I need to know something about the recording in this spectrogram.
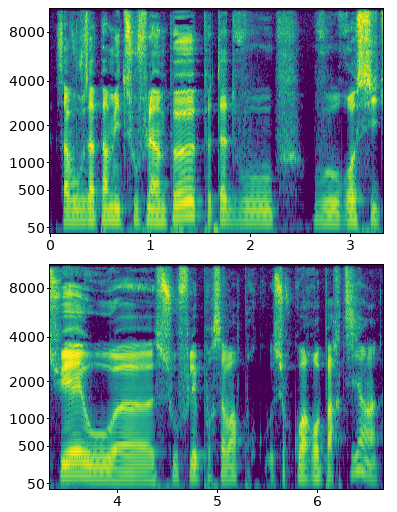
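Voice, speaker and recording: A man's voice: medium pitch, steady tone, normal speed. A man hosting a podcast interview, chatty and full of fillers and friendly digressions. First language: bilingual French-Spanish. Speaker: podcast host. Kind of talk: casual interview chat.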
